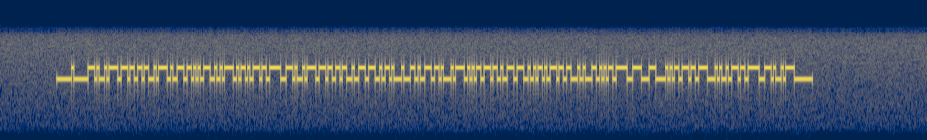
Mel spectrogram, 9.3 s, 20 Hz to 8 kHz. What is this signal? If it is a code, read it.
TTY/TDD text telephone tones (45.45 baud Baudot), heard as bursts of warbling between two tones, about 400 Hz shift, 1600 Hz centre. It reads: HE LEARNED THE LANGUAGES AND CUSTOMS OF THE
